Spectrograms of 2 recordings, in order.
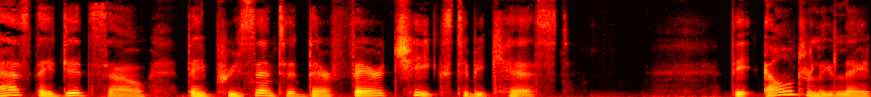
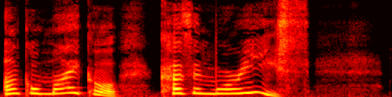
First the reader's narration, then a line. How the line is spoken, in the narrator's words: the two girls, exclaiming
